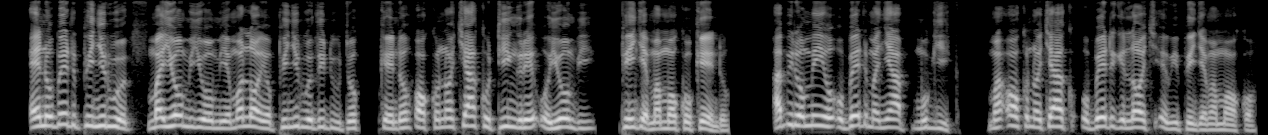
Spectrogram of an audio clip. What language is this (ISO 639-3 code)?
luo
